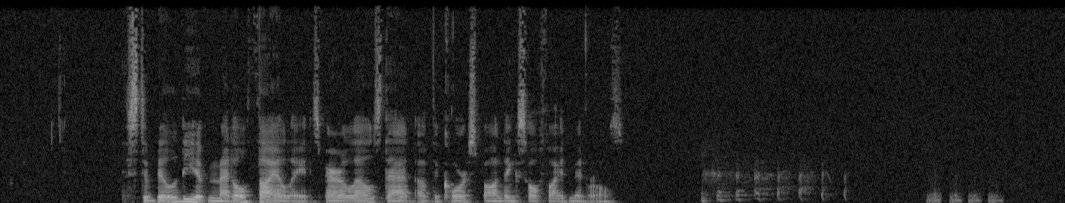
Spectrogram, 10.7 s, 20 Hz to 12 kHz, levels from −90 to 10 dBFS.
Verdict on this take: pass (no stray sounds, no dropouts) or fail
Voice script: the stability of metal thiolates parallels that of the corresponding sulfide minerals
fail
